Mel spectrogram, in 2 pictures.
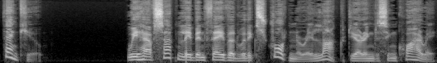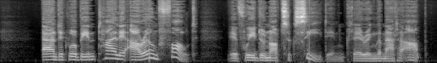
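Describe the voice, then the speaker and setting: A man acts out a keen detective for an audiobook. His speech is lively and swooping in pitch, precise and courteous, full of self-assurance, and the sound is close and dry. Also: moderate pace, dry recording. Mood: courteous, decisive. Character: brisk, confident male detective, keen and courteous. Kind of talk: audiobook character dialogue.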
